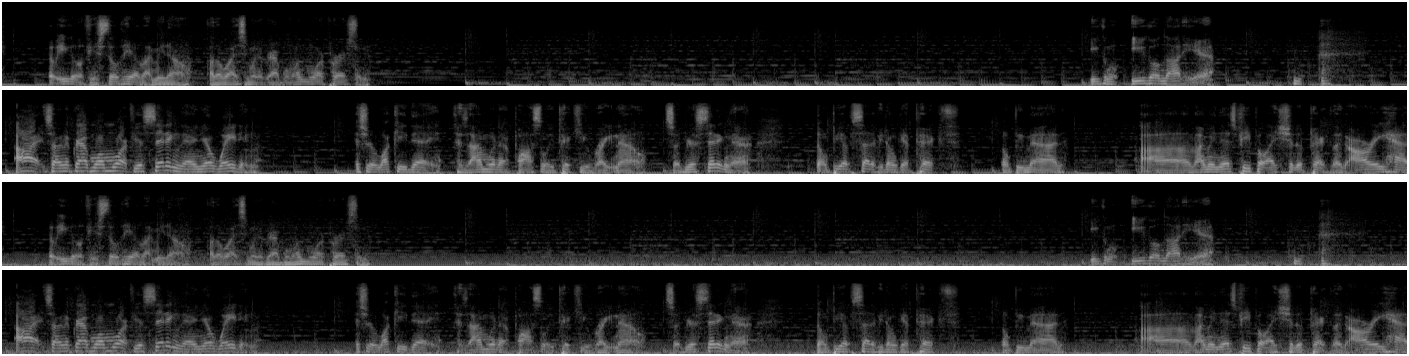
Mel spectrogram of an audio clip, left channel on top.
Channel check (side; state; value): right; noise; hum, 12 dB below the sound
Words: So Eagle, if you're still here, let me know. Otherwise, I'm going to grab one more person. Eagle not here. All right, so I'm gonna grab one more. If you're sitting there and you're waiting, it's your lucky day, because I'm gonna possibly pick you right now. So if you're sitting there, don't be upset if you don't get picked. Don't be mad. I mean, there's people I should have picked. Like Ari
